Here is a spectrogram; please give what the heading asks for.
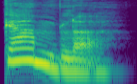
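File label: "gambler", English, British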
